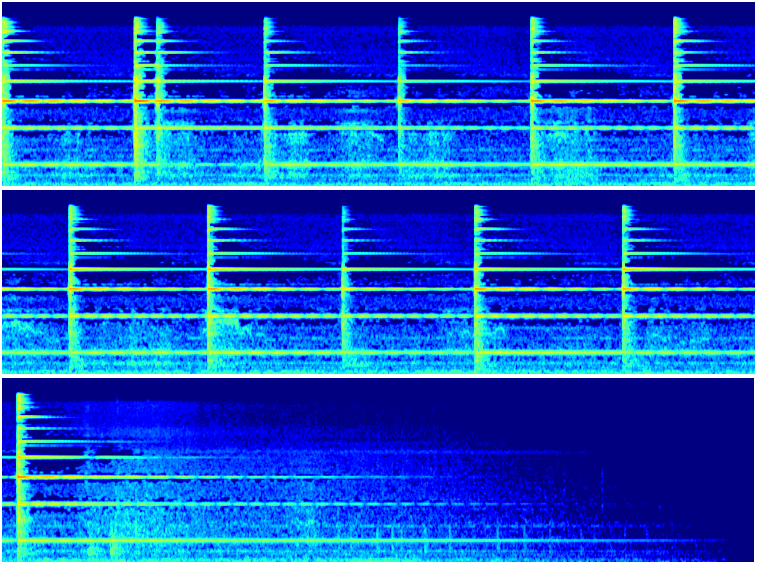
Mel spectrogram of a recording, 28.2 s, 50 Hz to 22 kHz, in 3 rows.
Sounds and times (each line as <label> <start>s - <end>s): old clock bell 0.0s - 25.4s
